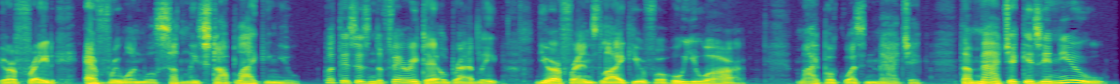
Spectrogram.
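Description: A man voicing a gentle, patient woman school counselor in an audiobook, speaking calmly and kindly. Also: fairly low pitch, normal speed, no room sound, studio quality. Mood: reassuring. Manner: calm, kind, reassuring. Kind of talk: audiobook character voice.

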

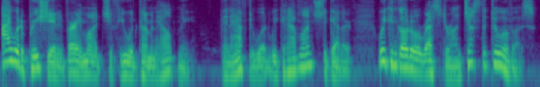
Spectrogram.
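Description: A kind woman school counselor, voiced by a man narrator, patient and earnest as in a storybook. The phrases are gently reassuring and lively in pitch, in a dry, close sound. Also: fast, no echo. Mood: hopeful, kind.

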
